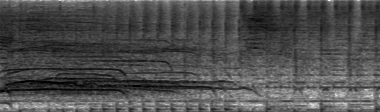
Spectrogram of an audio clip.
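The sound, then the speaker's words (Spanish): A worshipping crowd at a praise service lets out a loud, joyful shout, with sustained cheering and whoops carrying over a steady rhythmic beat throughout. “Y por eso te damos un fuerte grito de júbilo.”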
